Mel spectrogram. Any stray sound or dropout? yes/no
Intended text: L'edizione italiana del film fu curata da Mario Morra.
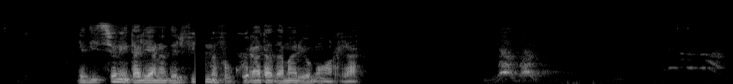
yes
